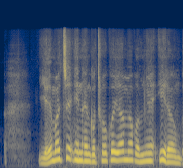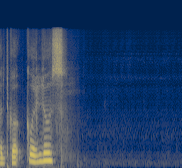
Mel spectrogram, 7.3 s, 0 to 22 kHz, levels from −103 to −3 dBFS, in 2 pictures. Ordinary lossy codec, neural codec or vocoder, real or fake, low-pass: none; codec, 16 kHz in and 24 kHz out, 0.8 kbps, FocalCodec, streaming, 65536 codes; fake; 10.8 kHz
